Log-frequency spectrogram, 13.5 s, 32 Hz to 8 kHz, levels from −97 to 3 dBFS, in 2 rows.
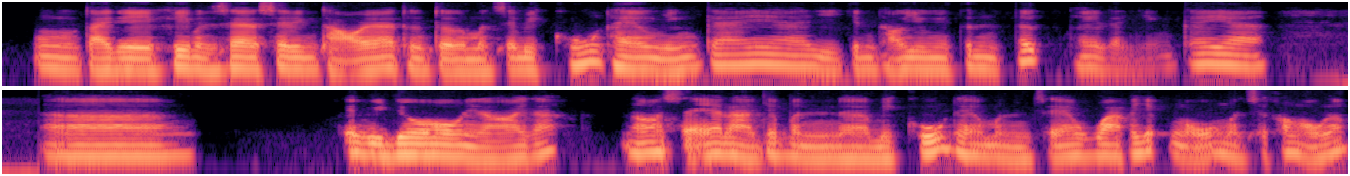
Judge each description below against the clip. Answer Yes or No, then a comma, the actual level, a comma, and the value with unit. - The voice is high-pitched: No, low, 110 Hz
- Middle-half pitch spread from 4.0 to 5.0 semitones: No, average, 3.3 semitones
